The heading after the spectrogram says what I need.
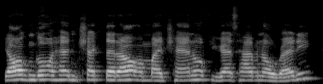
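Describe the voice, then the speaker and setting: A young man hosting a livestream and answering chat in a relaxed, chatty way, his voice tired after hours of talking. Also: high-pitched, fast talker. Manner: relaxed, chatty, many fillers and restarts. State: voice tired after a long stream. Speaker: livestream host reading chat.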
